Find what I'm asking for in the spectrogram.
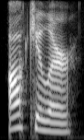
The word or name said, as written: ocular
